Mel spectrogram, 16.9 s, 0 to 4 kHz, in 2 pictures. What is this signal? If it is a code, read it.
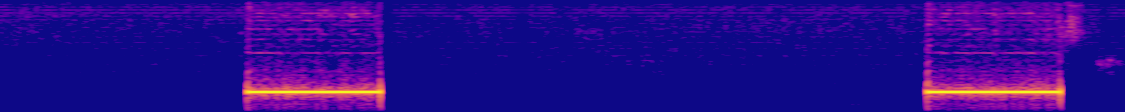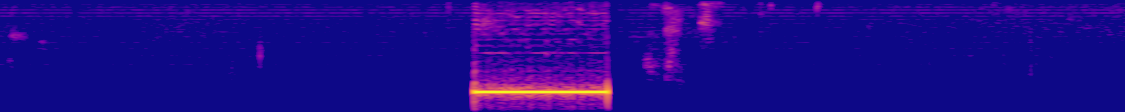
Ringback tone (Europe, 425 Hz).
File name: out- -2016- - - .8383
